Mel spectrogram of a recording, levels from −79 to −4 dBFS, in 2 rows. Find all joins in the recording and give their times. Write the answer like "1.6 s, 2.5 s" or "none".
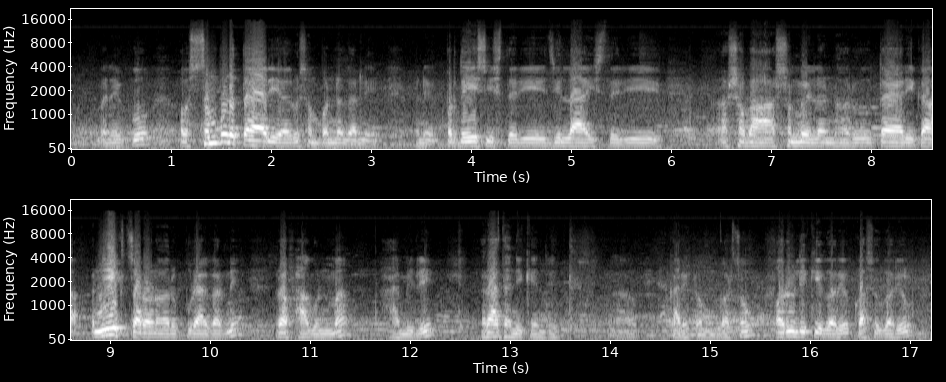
15.5 s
